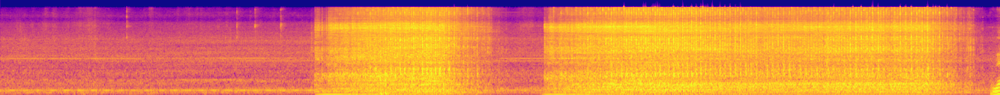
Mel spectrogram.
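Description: Vigorelli Robot electric sewing machine sewing a stitch on fabric in two runs: it starts about five seconds in, stops briefly after about three seconds, then runs steadily again for about seven seconds, stopping just before the end. A low steady motor hum sits under the fast needle mechanism.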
